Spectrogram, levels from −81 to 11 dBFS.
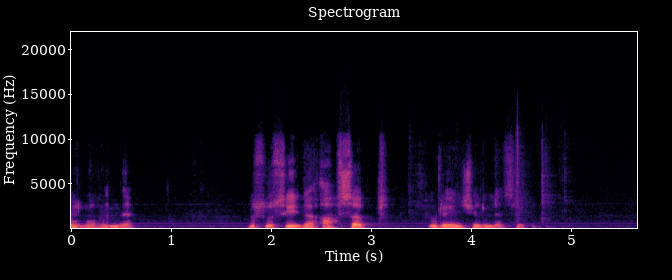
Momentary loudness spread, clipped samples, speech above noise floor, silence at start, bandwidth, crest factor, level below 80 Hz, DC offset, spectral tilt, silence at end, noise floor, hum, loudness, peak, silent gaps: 19 LU; under 0.1%; 37 dB; 0 s; 11.5 kHz; 22 dB; -52 dBFS; under 0.1%; -6 dB/octave; 1.15 s; -57 dBFS; none; -20 LUFS; 0 dBFS; none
